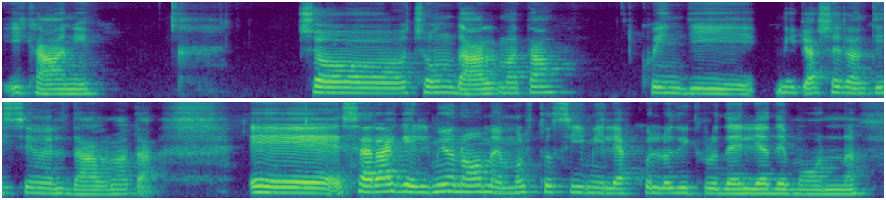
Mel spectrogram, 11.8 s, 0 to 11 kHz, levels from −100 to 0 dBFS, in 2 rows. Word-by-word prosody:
i 190 - -7
cani. 165 -1 -1 1.2
C' - - +1
ho 185 -2 0
c'ho 190 +2 -3
un 200 0 -5
dalmata, 185 +5 -1 0.4
quindi 170 -5 -4
mi 195 - -7
piace 180 +2 0
tantissimo 185 0 -2
il 175 0 -3
dalmata. 150 +1 -4 0.6
Ehm, 190 -4 +6
sarà 230 0 +6
che 235 -1 +3
il 210 -1 0
mio 240 +2 +2
nome 225 -2 +1
è - - +1
molto 205 +4 -4
simile 195 -4 -2
a 170 0 0
quello 180 0 -2
di 185 0 -2
Crudelia 170 -2 +1
De 165 0 0
Mon. 150 0 -5
185 Hz, 145 wpm, -21 LUFS, 170-200 Hz, 1.2 s, Ehm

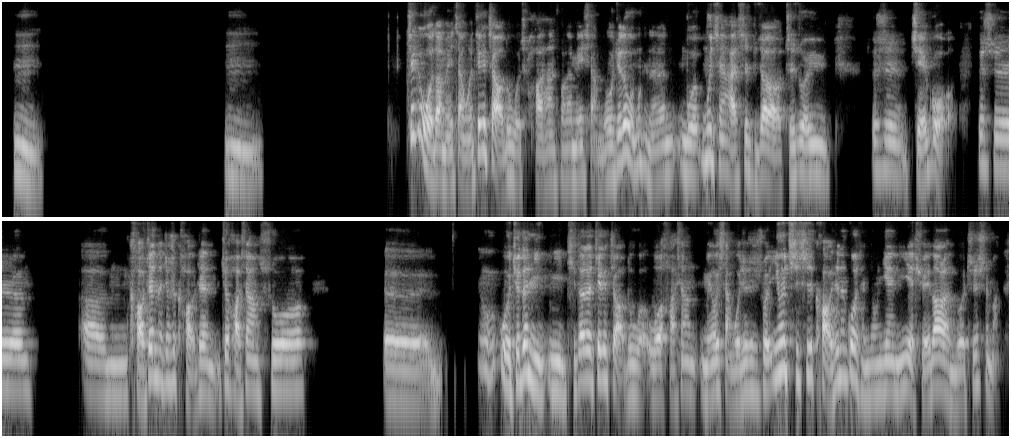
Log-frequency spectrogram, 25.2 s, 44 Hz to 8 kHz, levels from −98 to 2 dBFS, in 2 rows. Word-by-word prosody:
嗯。 120 -6 -3 2.3
嗯。 220 -2 -6 1.8
这 305 - +2
个 320 - -1
我 - - +7
倒 115 - +5
没 105 -1 -2
想 100 - -2
过， 95 - -4
这 130 - +3
个 215 - +3
角 - - +5
度 120 - -3
我 105 -2 -5 0.2
好 100 -1 0
像 110 +1 -7
从 110 0 -11
来 115 - -7
没 115 +1 -2
想 115 - -8
过。 120 - -4
我 120 - -3
觉 165 - +2
得 205 - +7
我 - - +4
们 155 +4 -5
可 150 - -9
能 120 +3 -5 0.2
我 125 -1 +1
目 180 +7 -1
前 150 -4 -2
还 110 -5 +2
是 110 +6 -5
比 135 - -9
较 110 -5 +4
执 120 +4 -5
着 130 -2 0
于 125 -2 -1 0.5
就 140 - -6
是 135 -2 -5
结 - - +1
果。 - - -2 0.3
就 160 - -4
是 140 -3 +1 0.7
嗯， 120 -1 -2
考 - - +3
证 185 0 +4
的 170 - -2
就 160 0 -3
是 165 - -3
考 - - -2
证。 130 -3 -1
就 150 - 0
好 - - +2
像 135 -2 -2
说， 135 0 +2 1.0
呃 430 -2 +3 1.0
我 145 - +4
觉 160 +4 +3
得 200 - +7
你 150 -9 +3
你 135 -2 +1
提 120 - -7
到 170 - +5
的 175 - +5
这 170 - +3
个 - - +2
角 170 - +1
度 125 0 -4
我 115 - -4
我 115 +1 +2
好 - - -5
像 130 +1 -6
没 115 - -4
有 125 - +1
想 135 -6 -2
过。 105 0 0
就 130 - -1
是 130 0 -3
说 125 - +2
因 185 +6 0
为 215 - +6
其 210 -3 +2
实 180 +2 +1
考 200 - +3
证 - - -1
的 185 - -2
过 190 -1 +3
程 115 -2 -6
中 125 +1 -5
间 130 -1 0
你 135 - -2
也 145 - +2
学 - - -1
到 145 0 +7
了 - - +3
很 205 - -6
多 210 0 -1
知 205 -7 -6
识 155 - -7
嘛， 245 - -9
135 Hz, 240 characters per minute, -24 LUFS, 120-170 Hz, 2.3 s, 我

